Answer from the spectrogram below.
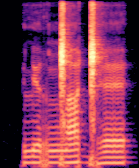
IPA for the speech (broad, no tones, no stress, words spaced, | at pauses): lʲɜrŋ͡ǁa ɡ͡ǁɛ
